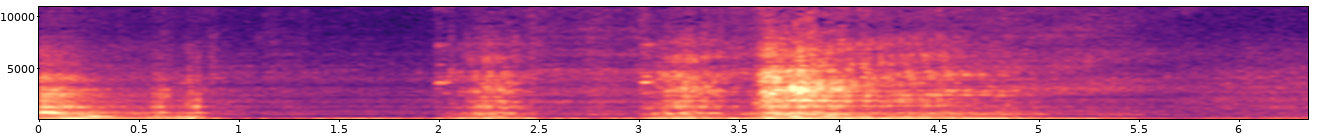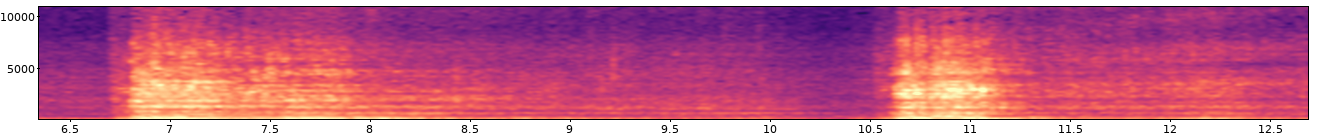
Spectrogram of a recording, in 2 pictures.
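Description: Ferrari sports car's engine revving as it drives along, in several surges that climb and fall in pitch, the loudest about seven and eleven seconds in.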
